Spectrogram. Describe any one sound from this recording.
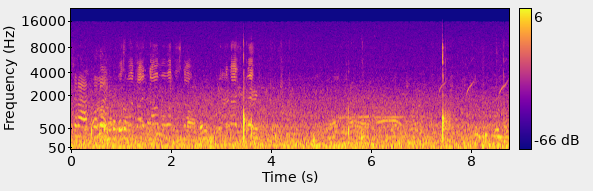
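Men call out across an open field from a distance.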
